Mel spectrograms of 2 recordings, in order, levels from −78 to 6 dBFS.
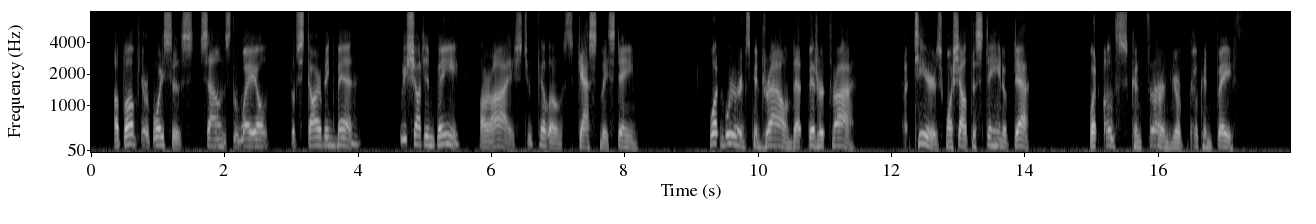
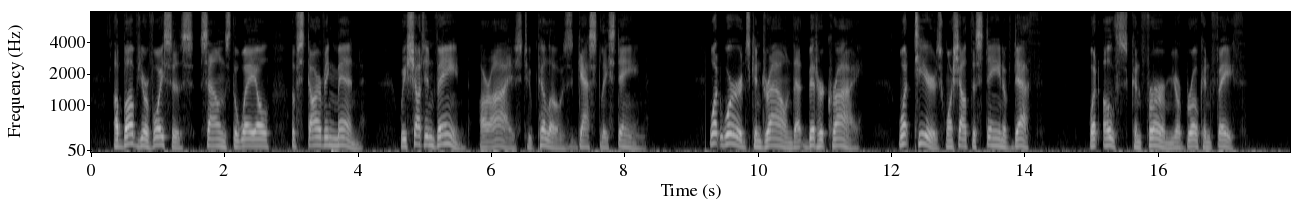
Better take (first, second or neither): second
